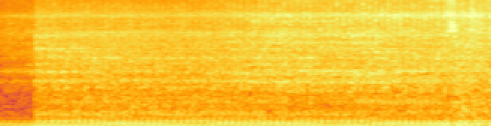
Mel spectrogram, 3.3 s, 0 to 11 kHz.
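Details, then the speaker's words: K24-swapped Honda Civic hatch with turbo wastegate, warming up: steady even low idle, smooth pulse, no hiss or flutter; exhaust leak heard only on throttle, not idle; quiet engine bay, only muffler deep. "the engine bay sounds so quiet and the only deep part about the car is the muffler and even that is not like super loud"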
